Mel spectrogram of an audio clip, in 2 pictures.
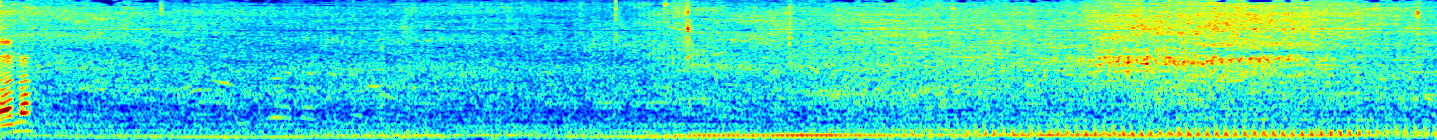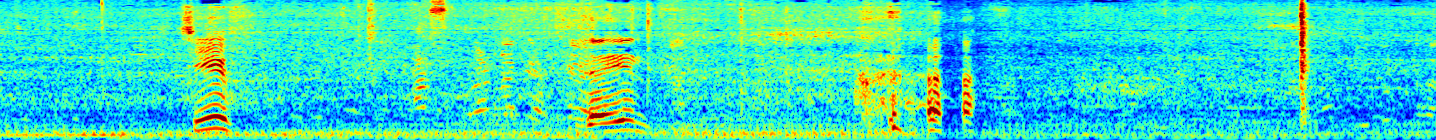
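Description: Motorcycle engine idling nearby with a steady low hum, growing louder for a few seconds before settling back, with brief shouts from people now and then.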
